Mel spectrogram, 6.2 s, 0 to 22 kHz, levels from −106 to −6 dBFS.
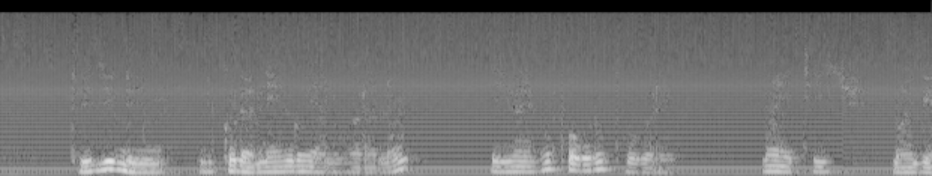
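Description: From the start there's a mains buzz sitting under the speech, a raspy 60 Hz hum with harmonics, only about 10 dB below the voice. Then from 1.74 s to 5.62 s there's a section at the wrong speed: it runs 1.12 times fast, roughly two semitones higher and hurried, likely from playback on the wrong clock.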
